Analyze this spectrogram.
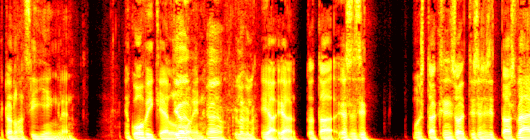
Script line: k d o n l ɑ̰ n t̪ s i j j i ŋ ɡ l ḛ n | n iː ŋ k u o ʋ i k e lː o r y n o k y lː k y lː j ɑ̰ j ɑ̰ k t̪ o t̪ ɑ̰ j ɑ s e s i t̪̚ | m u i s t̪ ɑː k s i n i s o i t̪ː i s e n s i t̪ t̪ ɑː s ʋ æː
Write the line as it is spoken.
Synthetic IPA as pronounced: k d o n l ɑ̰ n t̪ s i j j i ŋ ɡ l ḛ n | n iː ŋ k u o ʋ i k e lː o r i n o k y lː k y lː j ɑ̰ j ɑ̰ t̪ o t̪ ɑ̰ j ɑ s e s i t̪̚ | m u i s t̪ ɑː k s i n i s o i t̪ː i s e n s i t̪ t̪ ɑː s ʋ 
